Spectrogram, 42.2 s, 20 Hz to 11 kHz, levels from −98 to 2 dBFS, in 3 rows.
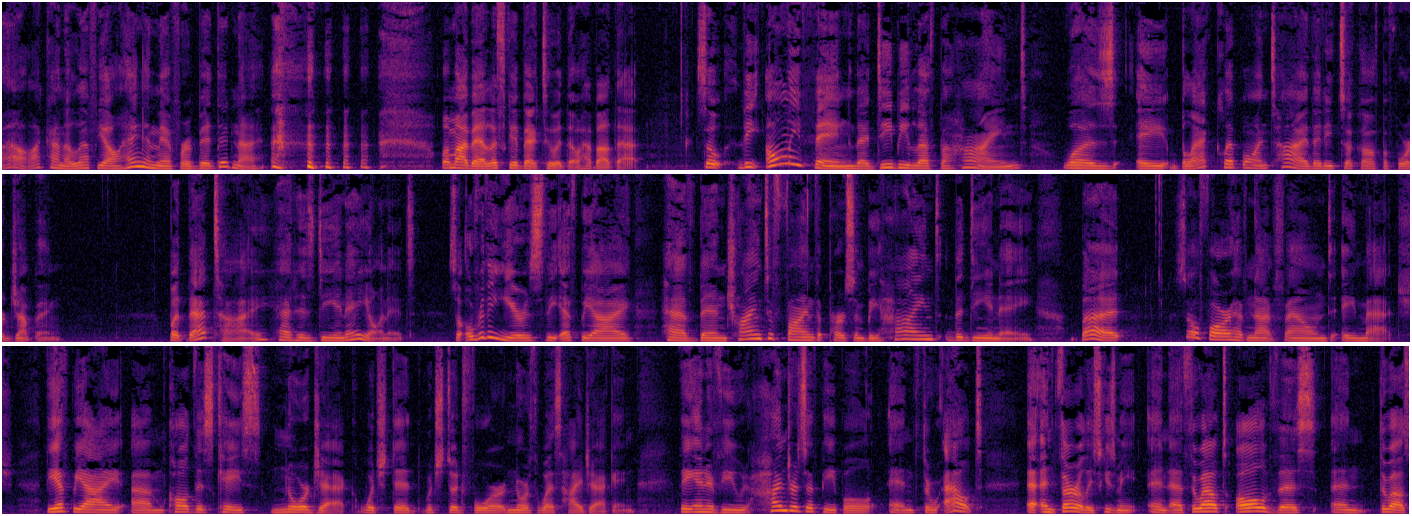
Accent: American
